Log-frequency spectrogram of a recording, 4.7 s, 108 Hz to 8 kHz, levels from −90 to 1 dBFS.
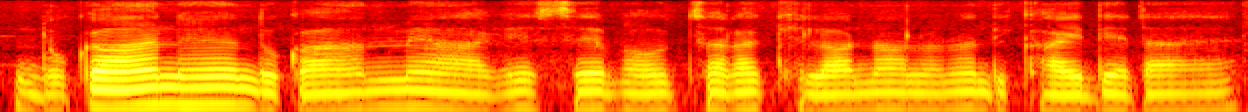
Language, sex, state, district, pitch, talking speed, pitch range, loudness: Hindi, male, Bihar, Muzaffarpur, 115 Hz, 165 wpm, 110-120 Hz, -19 LUFS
